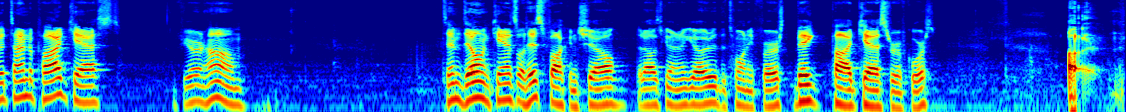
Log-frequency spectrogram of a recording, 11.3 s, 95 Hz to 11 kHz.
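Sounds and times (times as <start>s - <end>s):
speech: 0.0s - 2.6s, 4.4s - 9.4s, 10.7s - 11.2s
person burping: 10.7s - 11.2s.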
